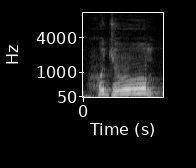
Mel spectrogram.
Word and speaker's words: ہجوم: سے پہلے ہے ہجوم۔ ہجوم کا ہجے اس طرح سے ہوگا، ہے پیش ہو، جیم وا پہ جو، میم ساکن، ہجوم۔ ہجوم کے معنی ہوتے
